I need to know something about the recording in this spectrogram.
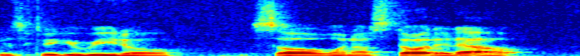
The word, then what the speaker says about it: Figueiredo: of my last name my last name is figuro so when I started out instead of using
